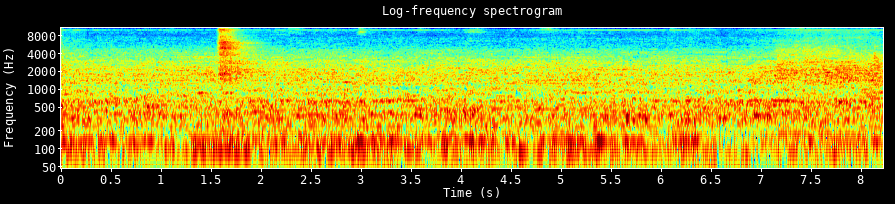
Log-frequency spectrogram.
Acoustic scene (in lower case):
elevator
